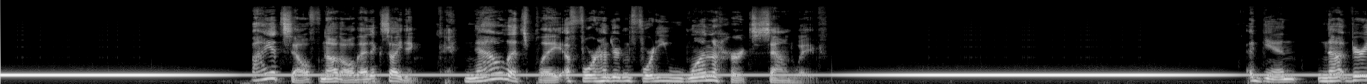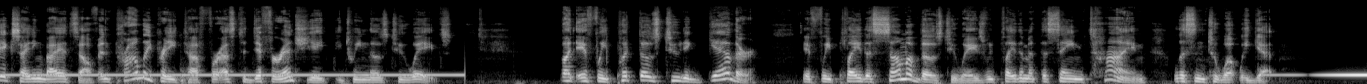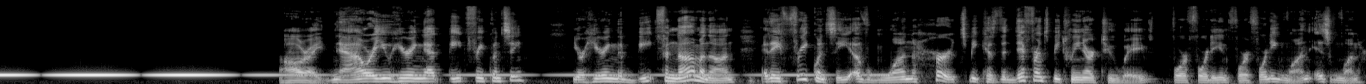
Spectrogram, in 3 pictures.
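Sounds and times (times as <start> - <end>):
pure sine-wave tone: 0.0 - 18.4, 26.6 - 36.3.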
